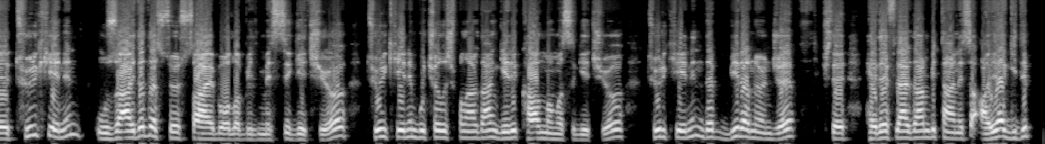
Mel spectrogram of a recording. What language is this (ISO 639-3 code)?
tur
